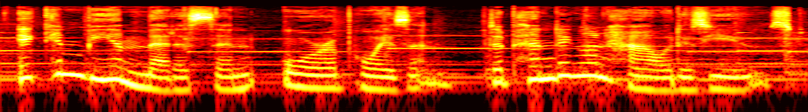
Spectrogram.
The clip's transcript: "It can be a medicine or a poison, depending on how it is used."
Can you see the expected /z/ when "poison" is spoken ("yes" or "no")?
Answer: yes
